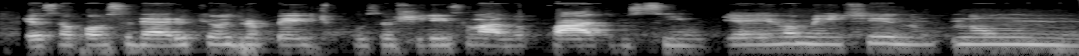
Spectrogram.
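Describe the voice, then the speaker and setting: Speaking at a fairly slow pace with hardly any pauses, a woman of medium pitch keeps a monotone, flat intonation while her loudness swings widely. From Brazil, Rio de Janeiro. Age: 20s. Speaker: podcast co-host, advertising student. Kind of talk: casual chat.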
